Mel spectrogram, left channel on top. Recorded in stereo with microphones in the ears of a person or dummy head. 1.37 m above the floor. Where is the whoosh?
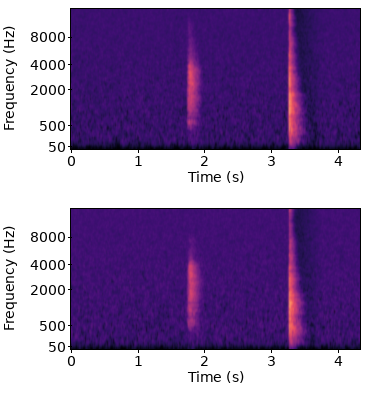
65° left (ahead or behind), 2 m.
